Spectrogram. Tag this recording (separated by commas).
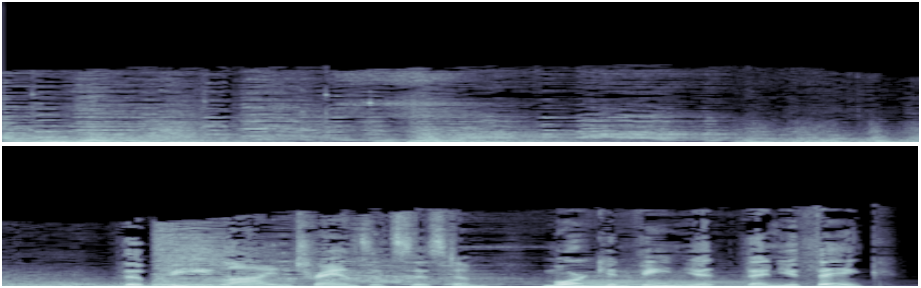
Speech, Music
